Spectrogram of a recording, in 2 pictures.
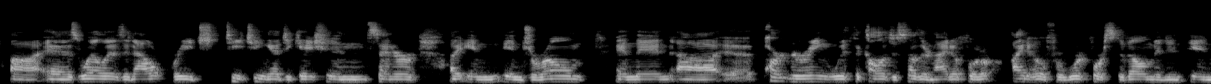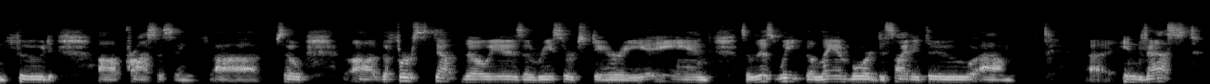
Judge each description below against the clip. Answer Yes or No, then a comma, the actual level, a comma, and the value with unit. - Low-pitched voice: Yes, low, 120 Hz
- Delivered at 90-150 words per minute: Yes, average, 140 wpm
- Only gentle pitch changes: Yes, narrow, 2.1 semitones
